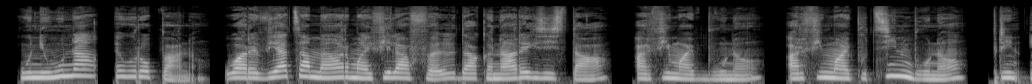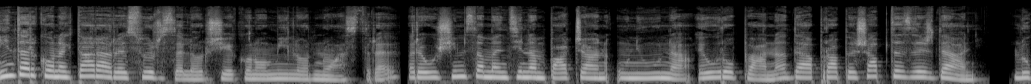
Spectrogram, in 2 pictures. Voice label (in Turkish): Romence Kadin, seslendirme; kadin sesler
